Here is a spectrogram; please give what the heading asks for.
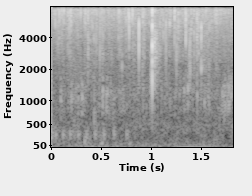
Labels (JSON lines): {"label": "biophony, rattle response", "recorder": "SoundTrap 500"}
